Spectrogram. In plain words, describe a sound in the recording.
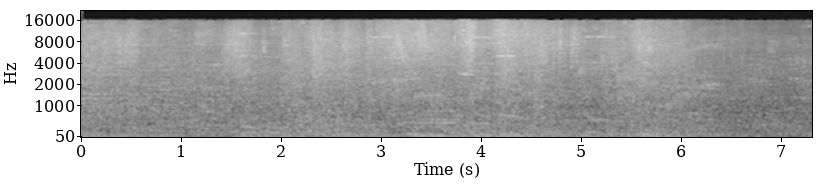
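Magic blasts and explosions crackle and boom in a hectic fight.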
